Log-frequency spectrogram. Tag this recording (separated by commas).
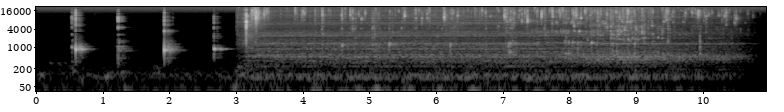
faucet, home sounds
